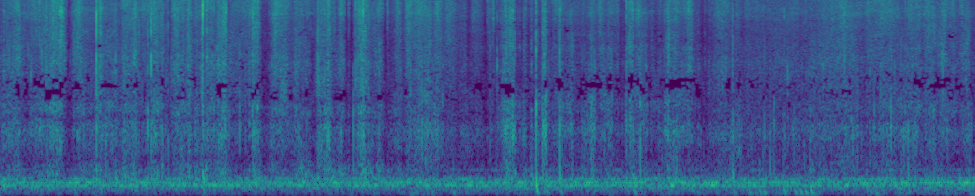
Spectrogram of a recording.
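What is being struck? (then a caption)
Folded packaging paper. Folded, crumpled white shoe packaging paper is held in the hands and scratched and rubbed with fingertips and short nails. It makes a steady, dense crinkling and crackling with scattered sharper scratches over a low, continuous rustle.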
